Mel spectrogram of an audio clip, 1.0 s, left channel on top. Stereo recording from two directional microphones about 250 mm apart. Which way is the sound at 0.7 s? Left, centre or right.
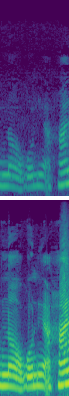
Right.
